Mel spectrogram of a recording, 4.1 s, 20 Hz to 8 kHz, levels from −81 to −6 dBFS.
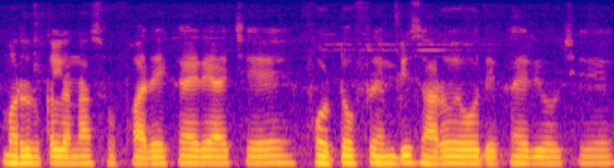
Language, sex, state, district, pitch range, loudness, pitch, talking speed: Gujarati, male, Maharashtra, Mumbai Suburban, 115-120 Hz, -16 LUFS, 120 Hz, 220 wpm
